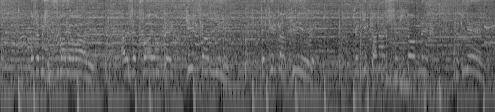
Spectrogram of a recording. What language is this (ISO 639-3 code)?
pol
